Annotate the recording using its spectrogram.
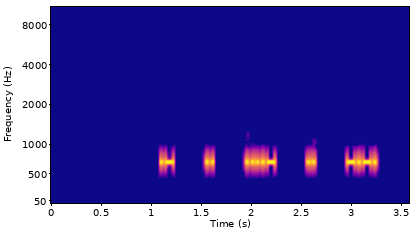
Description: Morse code, heard as a keyed tone, about 42 wpm, spaced as for 20 wpm, 690 Hz. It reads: AI4IC
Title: USA Call Signs - 5 Characters - 4x Character Spacing - 45wpm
